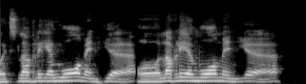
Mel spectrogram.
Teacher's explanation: the word ear and the word year, Y E A R, for some speakers from Wales, they would say them all the same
